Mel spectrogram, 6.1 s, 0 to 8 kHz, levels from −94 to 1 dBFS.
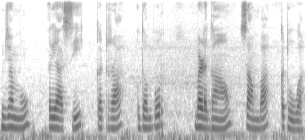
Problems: none marked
